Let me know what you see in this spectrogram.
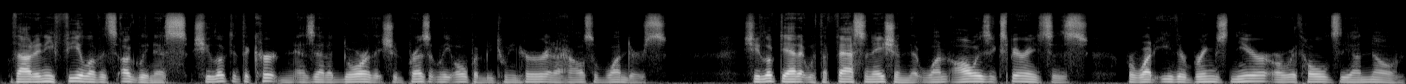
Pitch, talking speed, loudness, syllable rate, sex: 115 Hz, 195 wpm, -20 LUFS, 5.6 syllables/s, male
